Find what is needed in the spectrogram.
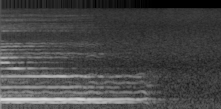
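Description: Two female voices, unaccompanied, holding the song's final note in two-part harmony. It fades out about one and a half seconds in.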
